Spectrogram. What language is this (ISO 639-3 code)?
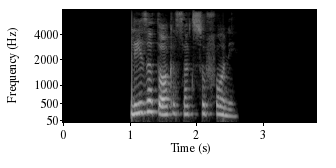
por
